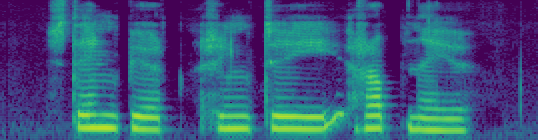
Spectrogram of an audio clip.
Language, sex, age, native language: Icelandic, male, 13, Icelandic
